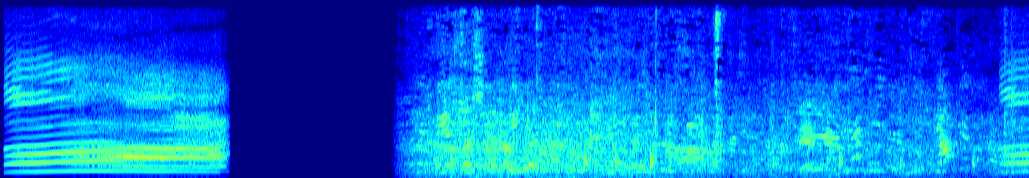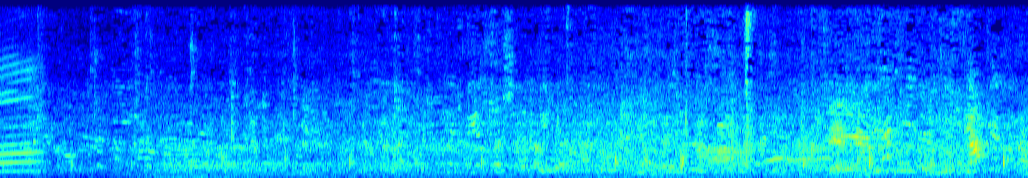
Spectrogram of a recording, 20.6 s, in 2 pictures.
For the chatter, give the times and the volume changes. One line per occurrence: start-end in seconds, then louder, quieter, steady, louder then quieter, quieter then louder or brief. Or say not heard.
4.0-20.5 quieter then louder.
